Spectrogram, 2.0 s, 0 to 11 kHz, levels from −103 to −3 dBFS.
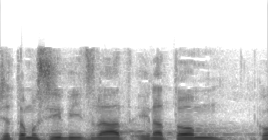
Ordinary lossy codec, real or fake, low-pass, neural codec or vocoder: AAC, 32 kbps; real; 7.2 kHz; none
